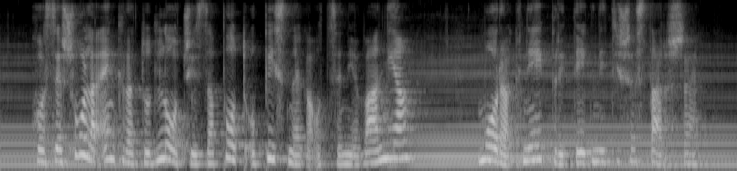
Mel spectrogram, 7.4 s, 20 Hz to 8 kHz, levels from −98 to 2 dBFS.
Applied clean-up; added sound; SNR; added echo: none; Bowed string instrument; 10 dB; none.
